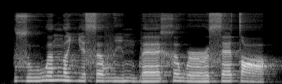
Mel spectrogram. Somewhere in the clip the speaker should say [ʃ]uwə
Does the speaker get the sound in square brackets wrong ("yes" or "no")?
yes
